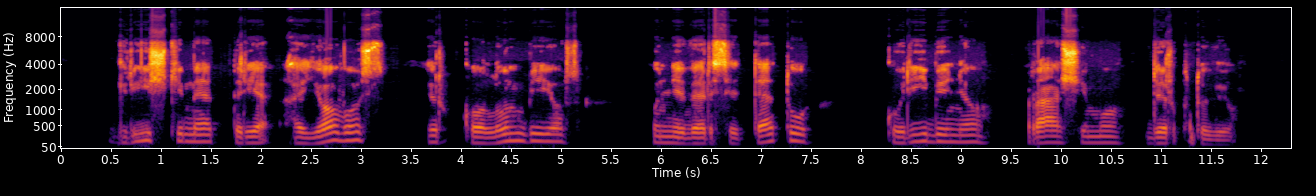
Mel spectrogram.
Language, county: Lithuanian, Klaipėda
